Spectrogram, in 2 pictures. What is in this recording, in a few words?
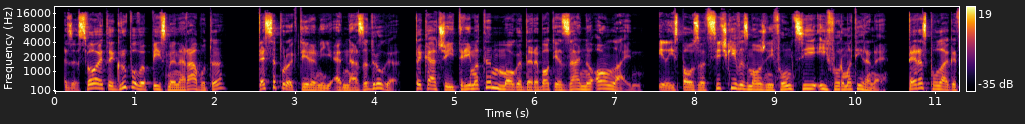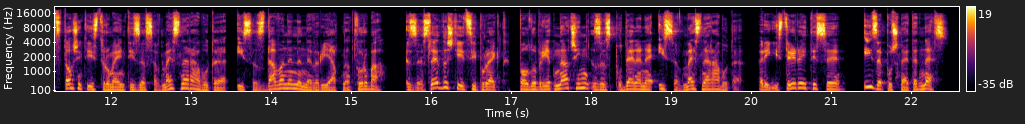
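Bulgarian, male, voice over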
